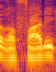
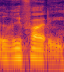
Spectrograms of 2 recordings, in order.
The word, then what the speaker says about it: غفاری: اللہ تعالی عنہ ہیں۔ بعض لوگ اس کو پڑھتے ہوئے غفاری کہہ دیتے ہیں، تلفظ ٹھیک کیا کریں۔ یہ حضرت ابو ذر غفاری نہیں ہے بلکہ غفاری ہیں، قبیلہ غفار سے ان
